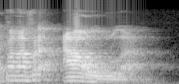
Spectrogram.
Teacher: É o A. Então, esse A é a vogal e esse U é a semivogal. Estão na mesma sílaba, então é ditongo.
